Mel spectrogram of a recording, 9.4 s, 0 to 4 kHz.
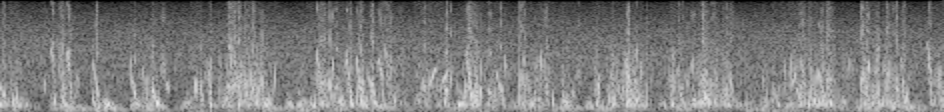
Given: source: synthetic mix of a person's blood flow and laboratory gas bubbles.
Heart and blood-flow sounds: Doppler ultrasound of blood flow; precordium
0.00-0.24 s: bubbles
0.42-0.82 s: bubbles
0.90-1.04 s: bubbles
1.27-1.73 s: bubbles
1.90-2.12 s: bubbles
2.15-2.79 s: bubbles
3.05-4.08 s: bubbles
4.14-5.11 s: bubbles
5.16-5.83 s: bubbles
5.92-6.53 s: bubbles
6.66-7.37 s: bubbles
7.60-8.58 s: bubbles
8.61-9.12 s: bubbles
9.25-9.45 s: bubbles
From the record:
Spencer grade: 4 (maximum detectable bubble signal sounding continuously throughout systole and diastole of every cardiac period, and overriding the amplitude of the normal cardiac signals); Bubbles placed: anywhere in the cardiac cycle

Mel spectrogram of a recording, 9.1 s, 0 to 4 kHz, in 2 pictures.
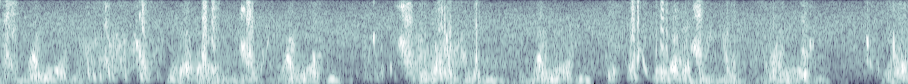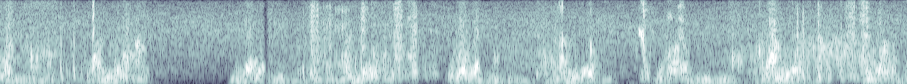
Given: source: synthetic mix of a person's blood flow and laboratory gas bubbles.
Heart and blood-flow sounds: Doppler ultrasound of blood flow; precordium
0.00-0.10 s: bubbles
0.36-0.83 s: bubbles
0.91-1.15 s: bubbles
1.19-1.34 s: bubbles
1.54-1.61 s: bubbles
1.81-2.44 s: bubbles
3.02-3.73 s: bubbles
3.79-3.92 s: bubbles
4.03-4.08 s: bubbles
4.32-5.06 s: bubbles
5.08-5.30 s: bubbles
6.00-6.75 s: bubbles
6.80-6.86 s: bubbles
7.00-7.04 s: bubbles
7.21-7.38 s: bubbles
7.47-7.54 s: bubbles
7.72-7.83 s: bubbles
7.86-8.00 s: bubbles
8.17-9.08 s: bubbles
From the record:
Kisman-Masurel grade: 342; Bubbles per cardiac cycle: rolling drumbeat, 9 or more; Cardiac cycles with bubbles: 100%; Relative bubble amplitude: moderate (0.250 to 0.450); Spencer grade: 3 (all of the cardiac periods contain showers or single bubble signals, but not dominating or overriding the cardiac motion signals); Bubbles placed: only in the low amplitude regions of the cardiac cycle

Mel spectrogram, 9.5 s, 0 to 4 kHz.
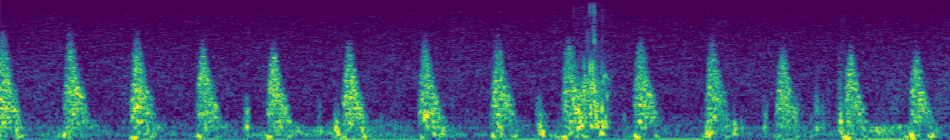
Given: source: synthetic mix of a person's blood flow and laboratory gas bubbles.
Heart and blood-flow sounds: Doppler ultrasound of blood flow; subclavian vein
5.61-6.12 s: bubbles
From the record:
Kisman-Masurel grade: 212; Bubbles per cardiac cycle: several, 3 to 8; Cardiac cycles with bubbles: 1 to 10%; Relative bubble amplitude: moderate (0.250 to 0.450); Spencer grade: 1 (occasional bubble signal discernible with the cardiac motion signal, with majority of cardiac periods free of bubbles); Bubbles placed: anywhere in the cardiac cycle

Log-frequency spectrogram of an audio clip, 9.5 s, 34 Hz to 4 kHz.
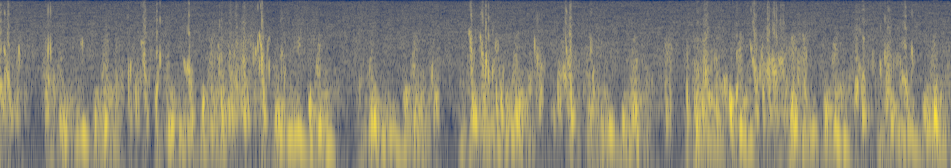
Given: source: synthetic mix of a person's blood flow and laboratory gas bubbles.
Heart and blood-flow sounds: Doppler ultrasound of blood flow; precordium
0.00-0.39 s: bubbles
0.43-0.58 s: bubbles
0.80-0.86 s: bubbles
1.15-1.24 s: bubbles
1.27-1.65 s: bubbles
1.83-1.97 s: bubbles
2.16-2.74 s: bubbles
2.81-3.02 s: bubbles
4.30-4.42 s: bubbles
4.68-5.08 s: bubbles
5.25-5.47 s: bubbles
5.51-5.80 s: bubbles
5.89-6.10 s: bubbles
6.64-6.74 s: bubbles
6.84-7.29 s: bubbles
7.33-7.42 s: bubbles
7.50-8.10 s: bubbles
8.54-9.16 s: bubbles
From the record:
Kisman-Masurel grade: 332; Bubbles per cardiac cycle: rolling drumbeat, 9 or more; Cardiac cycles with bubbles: 50 to 99%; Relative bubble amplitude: moderate (0.250 to 0.450); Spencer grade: 3 (all of the cardiac periods contain showers or single bubble signals, but not dominating or overriding the cardiac motion signals); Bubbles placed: only in the low amplitude regions of the cardiac cycle

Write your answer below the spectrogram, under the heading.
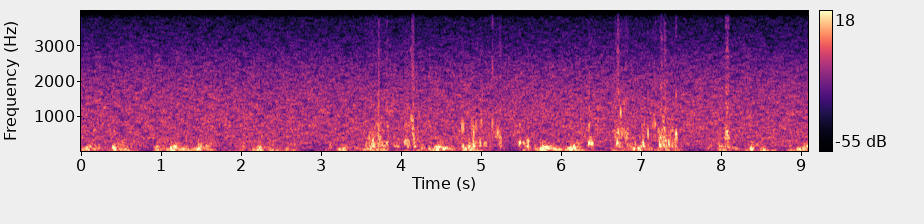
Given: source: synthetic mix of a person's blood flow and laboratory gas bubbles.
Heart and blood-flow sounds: Doppler ultrasound of blood flow; precordium
3.54-4.25 s: bubbles
4.73-5.27 s: bubbles
5.46-5.62 s: bubbles
6.32-6.44 s: bubbles
6.65-7.48 s: bubbles
7.96-8.13 s: bubbles
From the record:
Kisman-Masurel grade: 223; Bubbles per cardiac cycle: several, 3 to 8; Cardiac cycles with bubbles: 10 to 50%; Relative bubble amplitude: loud (0.450 to 0.775); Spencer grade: 2 (many but less than half of the cardiac periods contain bubble signals, singularly or in groups); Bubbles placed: anywhere in the cardiac cycle

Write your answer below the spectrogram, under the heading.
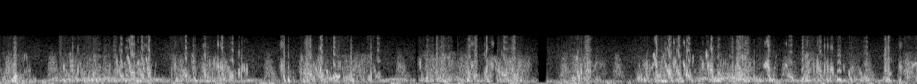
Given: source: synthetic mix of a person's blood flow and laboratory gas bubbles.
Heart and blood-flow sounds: Doppler ultrasound of blood flow; subclavian vein
0.00-0.33 s: bubbles
0.60-1.56 s: bubbles
1.69-2.51 s: bubbles
2.78-3.84 s: bubbles
4.17-5.32 s: bubbles
5.58-6.08 s: bubbles
6.34-6.97 s: bubbles
7.01-7.78 s: bubbles
7.84-8.71 s: bubbles
8.80-9.18 s: bubbles
From the record:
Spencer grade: 4 (maximum detectable bubble signal sounding continuously throughout systole and diastole of every cardiac period, and overriding the amplitude of the normal cardiac signals); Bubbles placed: anywhere in the cardiac cycle

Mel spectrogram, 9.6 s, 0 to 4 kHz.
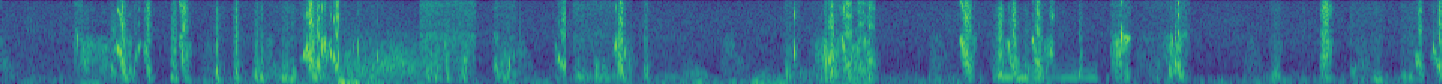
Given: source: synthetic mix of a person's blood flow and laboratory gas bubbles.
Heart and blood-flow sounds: Doppler ultrasound of blood flow; subclavian vein
0.47-1.03 s: bubbles
1.12-1.28 s: bubbles
1.41-1.50 s: bubbles
1.54-1.64 s: bubbles
1.67-2.55 s: bubbles
2.78-3.17 s: bubbles
3.27-3.45 s: bubbles
3.69-3.76 s: bubbles
3.81-4.21 s: bubbles
4.28-4.35 s: bubbles
5.21-5.33 s: bubbles
5.41-5.87 s: bubbles
6.38-6.52 s: bubbles
6.60-7.03 s: bubbles
7.19-7.24 s: bubbles
7.40-7.55 s: bubbles
7.62-7.93 s: bubbles
8.45-8.55 s: bubbles
8.79-8.89 s: bubbles
8.99-9.23 s: bubbles
9.32-9.62 s: bubbles
From the record:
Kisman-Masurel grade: 243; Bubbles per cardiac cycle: several, 3 to 8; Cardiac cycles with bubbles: 100%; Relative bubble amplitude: loud (0.450 to 0.775); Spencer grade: 3 (all of the cardiac periods contain showers or single bubble signals, but not dominating or overriding the cardiac motion signals); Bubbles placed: anywhere in the cardiac cycle

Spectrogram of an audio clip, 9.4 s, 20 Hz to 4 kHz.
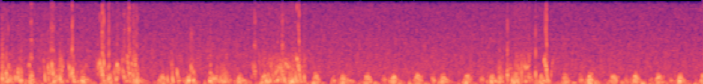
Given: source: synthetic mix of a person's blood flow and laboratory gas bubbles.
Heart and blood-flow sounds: Doppler ultrasound of blood flow; precordium
0.00-0.33 s: bubbles
0.35-0.46 s: bubbles
0.56-1.15 s: bubbles
1.27-1.86 s: bubbles
2.19-2.40 s: bubbles
2.52-2.62 s: bubbles
2.75-3.05 s: bubbles
3.35-4.10 s: bubbles
6.62-7.19 s: bubbles
7.24-7.39 s: bubbles
From the record:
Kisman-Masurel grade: 332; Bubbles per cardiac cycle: rolling drumbeat, 9 or more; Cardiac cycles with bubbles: 50 to 99%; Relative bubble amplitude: moderate (0.250 to 0.450); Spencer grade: 3 (all of the cardiac periods contain showers or single bubble signals, but not dominating or overriding the cardiac motion signals); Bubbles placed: anywhere in the cardiac cycle

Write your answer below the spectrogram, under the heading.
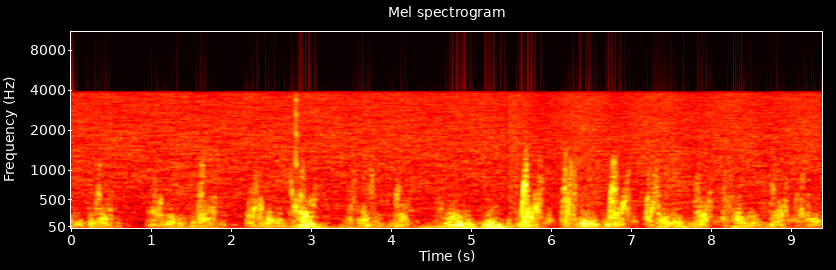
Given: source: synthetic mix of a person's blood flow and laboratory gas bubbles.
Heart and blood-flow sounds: Doppler ultrasound of blood flow; precordium
2.73-2.89 s: bubbles
3.64-3.80 s: bubbles
From the record:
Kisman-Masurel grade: 111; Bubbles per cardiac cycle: 1 to 2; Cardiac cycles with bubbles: 1 to 10%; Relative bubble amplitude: barely perceptible (0.100 to 0.250); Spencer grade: 1 (occasional bubble signal discernible with the cardiac motion signal, with majority of cardiac periods free of bubbles); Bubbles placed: anywhere in the cardiac cycle

